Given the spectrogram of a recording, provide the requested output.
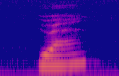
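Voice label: "yuan", chinese pinyin, second tone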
